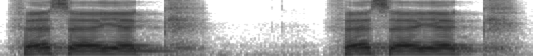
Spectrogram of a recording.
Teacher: كاف ساكنه اهمسها وبين الهمس عشان تظهر فسيكفيكهم الكف اهي ك ك يخرج فيها هوا ده فسيك فسيك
